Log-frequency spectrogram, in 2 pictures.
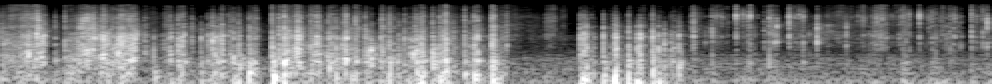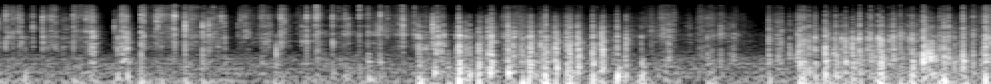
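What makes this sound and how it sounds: Long acrylic nails quickly tap and scratch the face and edges of a small, hollow white cardboard gift box with a rose print. The result is a dense run of sharp clicks and hollow knocks mixed with bright, dry scratching. It is busiest and loudest at the start and end, with a softer, lighter stretch in the middle.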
